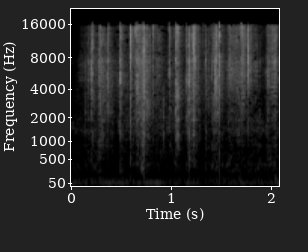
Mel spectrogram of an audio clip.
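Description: Clear plastic packaging crinkling in the hands as wood veneer pieces are pulled out of it: a run of quick, irregular crackles.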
